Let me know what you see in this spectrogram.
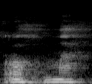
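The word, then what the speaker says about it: رحمة: Nah, saya menulisnya terbuka karena biasanya yang marbuto kalau dia berada di ujung dibacanya menjadi ah. Ya, misalnya rahmah ee nikmah itu taknya marbutah.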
